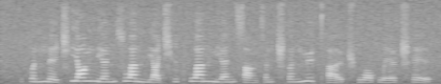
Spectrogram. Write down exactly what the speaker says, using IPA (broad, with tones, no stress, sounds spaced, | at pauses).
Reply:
p ə˧˥ n n̪ e˨˩ ɪ̯ t͡ɕʰ j ɑ˥ ŋ n̪ j ɛ˧˥ n s w a˥˩ n n̪ j ä˨˩ t͡ɕʰ i˦ pʰ w a˥ n m j ɛ˧˥ n s ɑ˨˩ ŋ s ə˦ n ʈ͡ʂʰ ə˧˥ n m y˥ t̪ʰ a˨˩ ɪ̯ ʈ͡ʂʰ w ɔ˧˥ p w e˧˥ ɪ̯ ʈ͡ʂʰ e˥˩ ɪ̯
